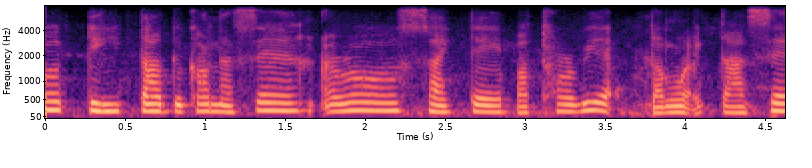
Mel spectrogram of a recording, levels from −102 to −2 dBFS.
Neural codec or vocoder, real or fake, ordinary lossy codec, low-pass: codec, 16 kHz, 4 kbps, X-Codec, HuBERT features, trained on general audio; fake; Opus, 32 kbps; 7.2 kHz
